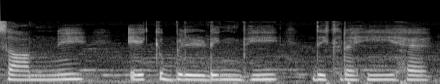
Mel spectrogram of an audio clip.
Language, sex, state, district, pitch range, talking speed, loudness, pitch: Hindi, female, Uttar Pradesh, Lucknow, 215-225 Hz, 95 wpm, -14 LUFS, 220 Hz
